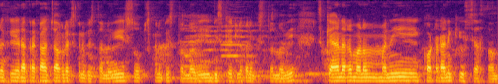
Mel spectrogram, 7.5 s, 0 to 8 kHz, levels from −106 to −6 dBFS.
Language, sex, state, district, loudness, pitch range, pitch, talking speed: Telugu, male, Andhra Pradesh, Guntur, -19 LUFS, 115-125 Hz, 120 Hz, 105 wpm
